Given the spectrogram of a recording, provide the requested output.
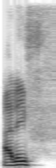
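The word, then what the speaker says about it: ا: উচ্চারণ করতে ভালো করে আলিফ আলিফ আলিফ তাড়াতাড়ি এবং হচ্ছে দাঁতগুলো নিচে যে ছোড়া আছে সেখানে লাগবে শেষের দিকে আলিফ আশা করি সবাই বুঝতে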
